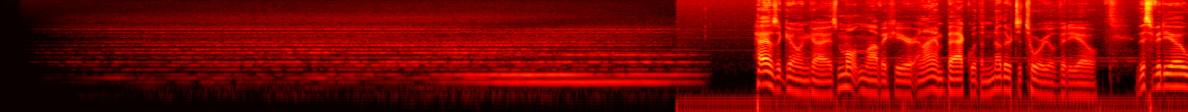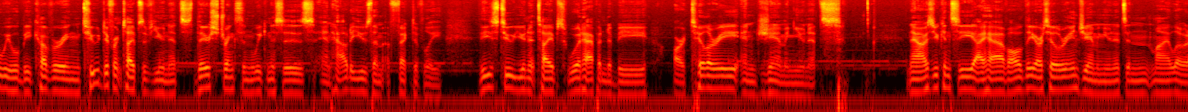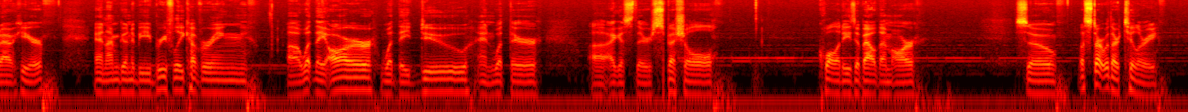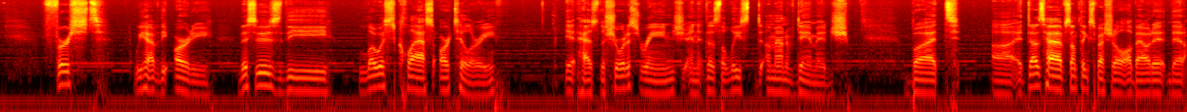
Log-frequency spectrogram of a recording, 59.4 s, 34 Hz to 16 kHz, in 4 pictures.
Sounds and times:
Music: 0.4s - 59.3s
Speech: 9.4s - 25.4s, 26.2s - 36.5s, 37.1s - 38.7s, 40.0s - 41.3s, 42.4s - 44.3s, 45.1s - 50.8s, 51.6s - 55.2s, 56.0s - 59.3s.

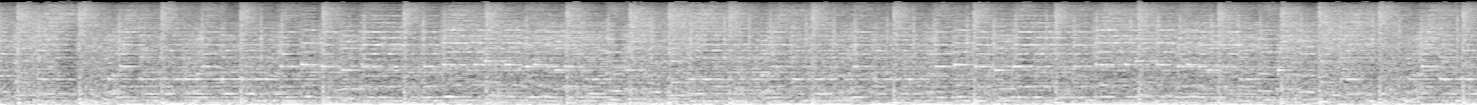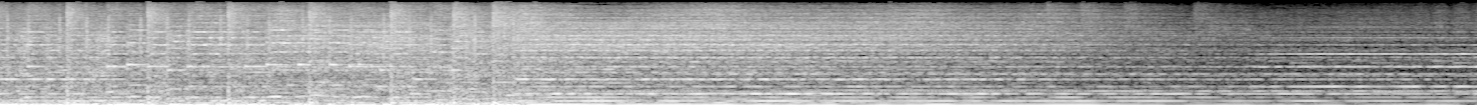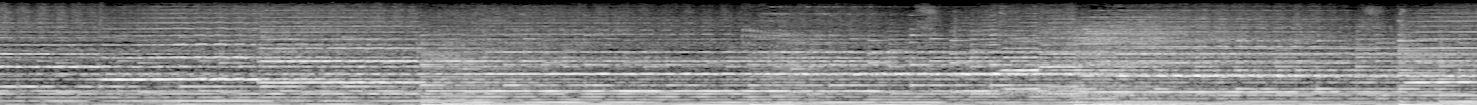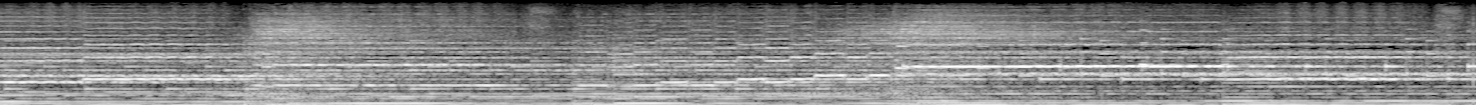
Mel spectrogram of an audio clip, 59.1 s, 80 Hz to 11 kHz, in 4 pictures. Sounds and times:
Music: 0.0s - 59.0s.

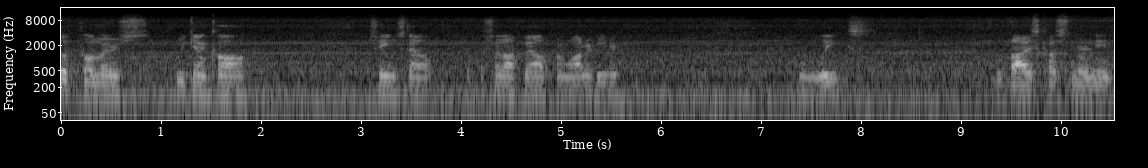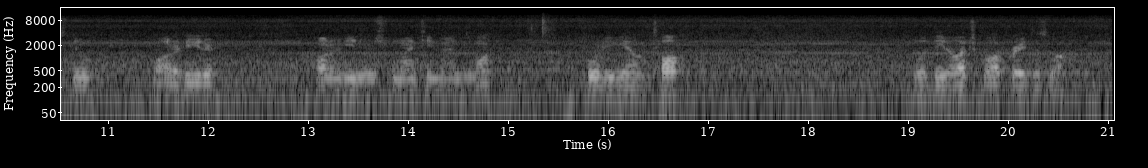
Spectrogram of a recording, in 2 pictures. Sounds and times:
Speech: 0.0s - 1.9s, 3.1s - 5.6s, 7.4s - 8.2s, 9.3s - 12.2s, 13.0s - 14.9s, 15.8s - 16.8s, 19.0s - 20.7s.

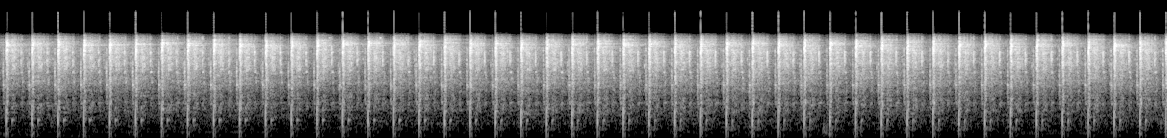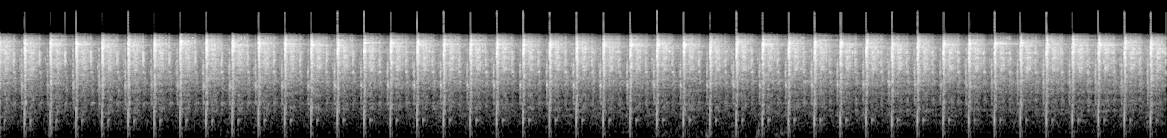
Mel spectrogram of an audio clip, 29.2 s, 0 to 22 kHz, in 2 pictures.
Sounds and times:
Idling: 0.0s - 29.1s
Medium engine (mid frequency): 0.0s - 29.1s.

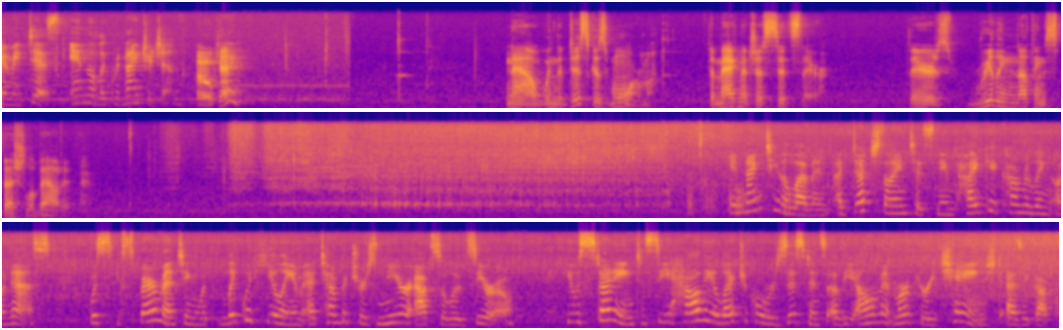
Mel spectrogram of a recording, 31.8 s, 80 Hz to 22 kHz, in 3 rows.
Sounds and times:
Speech: 0.0s - 2.4s, 5.1s - 8.3s, 17.9s - 31.7s.

